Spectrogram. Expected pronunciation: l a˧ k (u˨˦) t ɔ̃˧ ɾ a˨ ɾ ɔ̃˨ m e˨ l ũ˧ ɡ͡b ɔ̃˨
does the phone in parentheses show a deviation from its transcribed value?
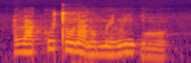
yes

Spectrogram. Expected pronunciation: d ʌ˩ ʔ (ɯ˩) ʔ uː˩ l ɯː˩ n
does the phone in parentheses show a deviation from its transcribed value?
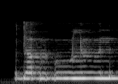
no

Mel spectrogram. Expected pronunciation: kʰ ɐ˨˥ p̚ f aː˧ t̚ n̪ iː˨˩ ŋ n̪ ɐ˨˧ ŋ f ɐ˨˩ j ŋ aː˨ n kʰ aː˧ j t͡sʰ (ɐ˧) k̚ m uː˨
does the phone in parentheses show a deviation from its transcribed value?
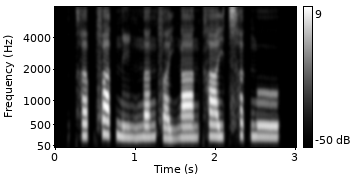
no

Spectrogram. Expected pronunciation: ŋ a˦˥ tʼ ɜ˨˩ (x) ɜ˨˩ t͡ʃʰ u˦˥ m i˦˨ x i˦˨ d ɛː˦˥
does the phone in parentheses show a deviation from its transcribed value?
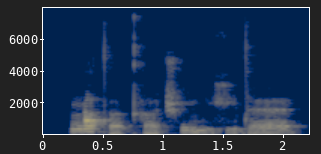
yes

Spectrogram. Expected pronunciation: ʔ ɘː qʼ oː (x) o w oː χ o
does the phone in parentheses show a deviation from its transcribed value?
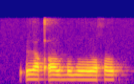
yes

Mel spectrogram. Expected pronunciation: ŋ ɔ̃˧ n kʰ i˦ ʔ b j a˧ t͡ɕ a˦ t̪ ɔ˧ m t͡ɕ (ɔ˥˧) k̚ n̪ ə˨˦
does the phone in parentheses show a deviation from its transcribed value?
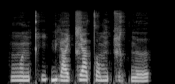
yes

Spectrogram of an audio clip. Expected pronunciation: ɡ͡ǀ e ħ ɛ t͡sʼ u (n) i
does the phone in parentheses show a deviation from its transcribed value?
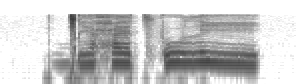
yes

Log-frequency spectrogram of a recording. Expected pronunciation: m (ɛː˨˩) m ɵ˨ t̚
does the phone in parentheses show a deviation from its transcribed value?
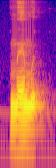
yes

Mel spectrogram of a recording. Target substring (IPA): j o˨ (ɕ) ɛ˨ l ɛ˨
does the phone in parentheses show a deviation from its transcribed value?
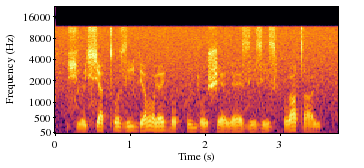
yes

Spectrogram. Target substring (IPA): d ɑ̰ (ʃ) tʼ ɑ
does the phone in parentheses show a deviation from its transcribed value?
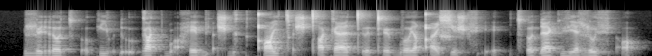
no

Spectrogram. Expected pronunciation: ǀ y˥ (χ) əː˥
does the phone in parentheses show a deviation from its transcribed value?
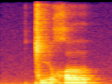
no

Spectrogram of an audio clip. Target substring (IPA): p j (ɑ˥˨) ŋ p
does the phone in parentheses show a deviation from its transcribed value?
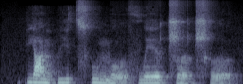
no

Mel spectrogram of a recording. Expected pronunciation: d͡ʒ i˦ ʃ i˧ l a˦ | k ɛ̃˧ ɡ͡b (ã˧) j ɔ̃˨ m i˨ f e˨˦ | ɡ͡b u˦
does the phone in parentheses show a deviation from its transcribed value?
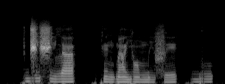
no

